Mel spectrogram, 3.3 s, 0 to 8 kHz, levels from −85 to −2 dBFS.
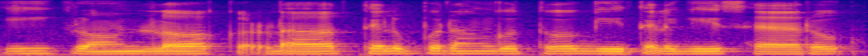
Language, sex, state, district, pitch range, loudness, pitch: Telugu, male, Telangana, Mahabubabad, 130-135 Hz, -15 LUFS, 130 Hz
